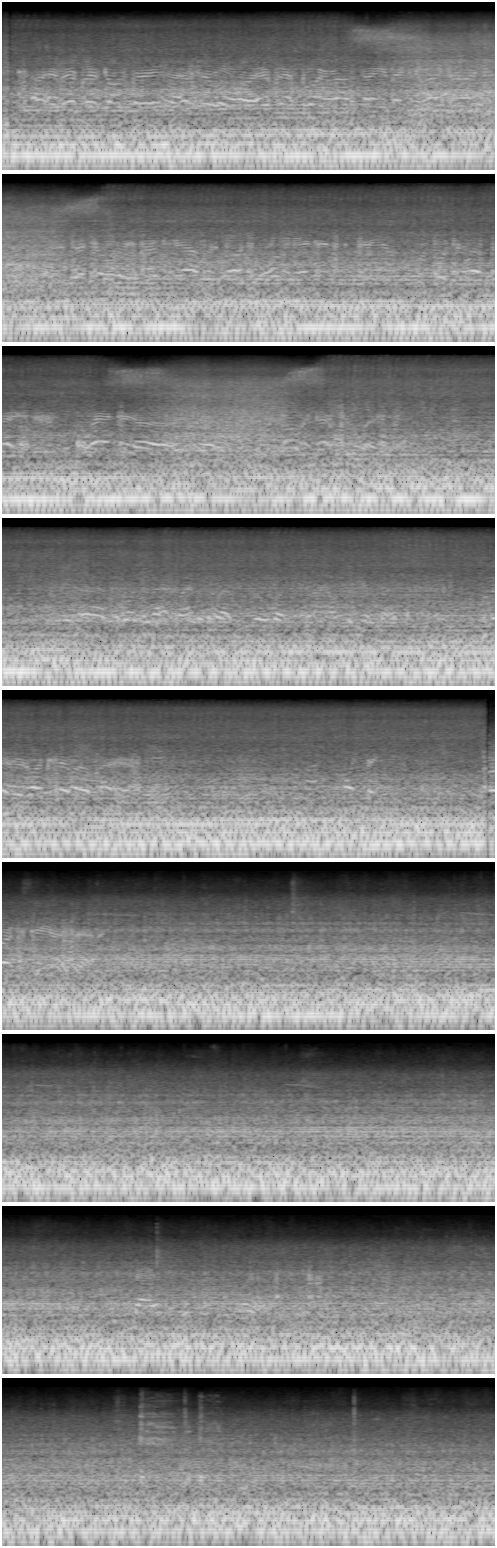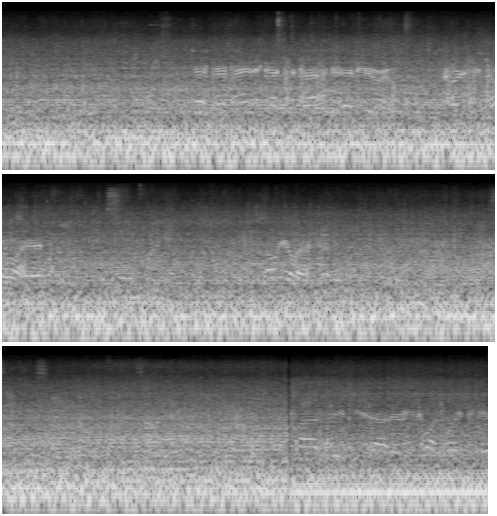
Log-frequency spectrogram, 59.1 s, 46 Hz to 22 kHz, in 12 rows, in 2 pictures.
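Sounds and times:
faint voices: 0.0s - 59.0s
propeller plane engine droning: 0.0s - 59.0s.

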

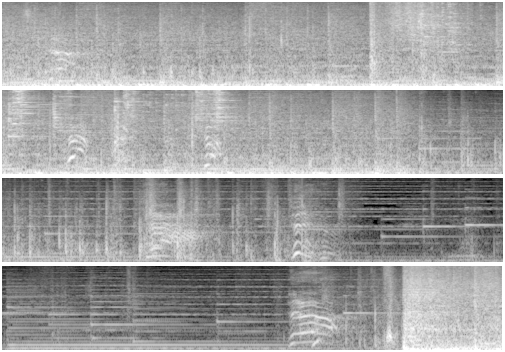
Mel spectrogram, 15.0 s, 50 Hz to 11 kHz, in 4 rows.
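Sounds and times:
action film score with low beat: 0.0s - 2.8s, 14.2s - 15.0s.

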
